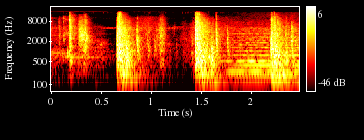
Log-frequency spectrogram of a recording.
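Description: Knocking on a wooden door: two loud bangs under a second apart, with a lighter knock just before them. Music comes in with the second bang.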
